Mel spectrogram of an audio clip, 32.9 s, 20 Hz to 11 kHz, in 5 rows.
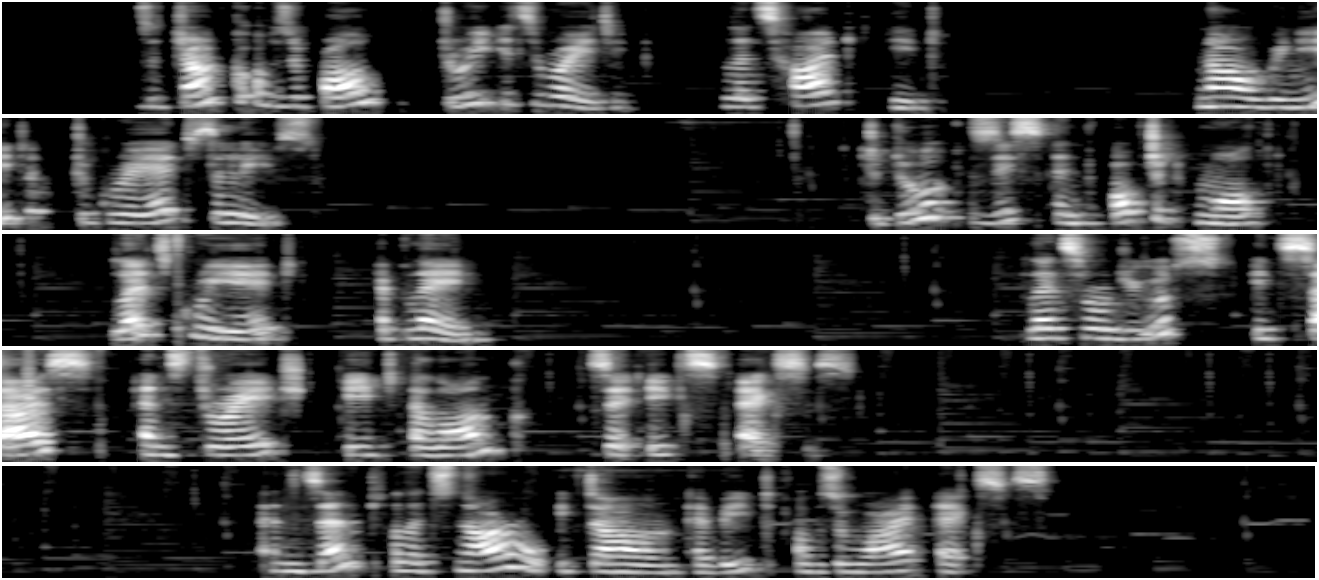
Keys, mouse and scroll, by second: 0.1 click, 3.6 click, 4.2 click, 10.7 shift+a, 15.7-16.2 middle drag, 16.3-16.9 scroll up 4, 17.1-17.7 shift+middle drag, 17.8 s, 20.0 x, 25.2 click, 27.9 s, 29.7 y, 32.0 click.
